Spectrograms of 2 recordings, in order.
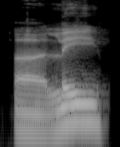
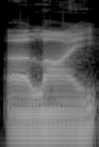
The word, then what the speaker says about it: early: is early once again the stresses on the first syllable early but don't be confused by that why so it's not a li it's early as if it were spelled with two e so l e e early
